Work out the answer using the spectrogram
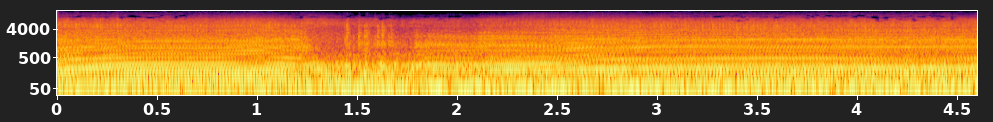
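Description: Twin-turbo Ford Mustang engine at full throttle, heard from inside the cabin, its pitch climbing hard. About a second and a half in, the pitch drops sharply as it shifts up a gear, then climbs again.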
